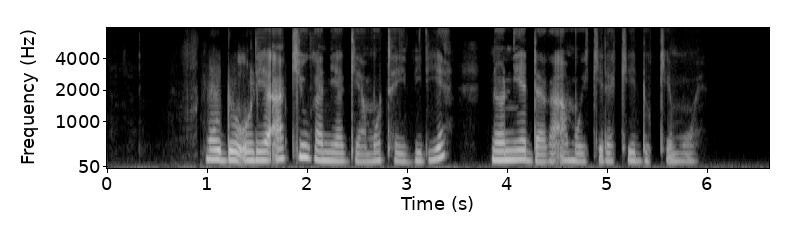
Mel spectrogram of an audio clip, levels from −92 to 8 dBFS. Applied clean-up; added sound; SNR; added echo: neural diffusion model UNIVERSE++.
